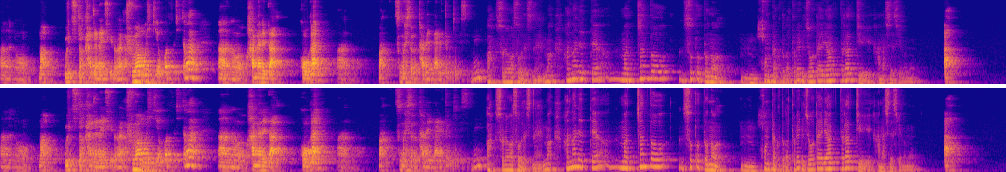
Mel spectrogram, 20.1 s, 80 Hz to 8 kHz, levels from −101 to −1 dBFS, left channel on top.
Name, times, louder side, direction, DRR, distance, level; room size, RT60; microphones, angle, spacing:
voice 1, 0.0-0.5 0.8-0.9 1.3-3.9 4.4-5.6 6.0-6.4 6.7-7.0 7.6-9.0 9.4-9.6 18.9-19.0, left 3 dB, 65° left, 1 dB, 0.9 m, -24 dB
voice 2, 2.7-3.1 9.7-13.3 13.6-14.4 14.8-18.3, right 3 dB, 80° right, 10 dB, 0.4 m, -32 dB
5.3 x 2.5 x 3.8 m, 0.78 s
head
